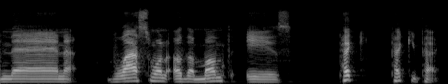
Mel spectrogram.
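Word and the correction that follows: Pikipek: No? I said it wrong? Picky Peck? – There you go. Picky Peck.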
